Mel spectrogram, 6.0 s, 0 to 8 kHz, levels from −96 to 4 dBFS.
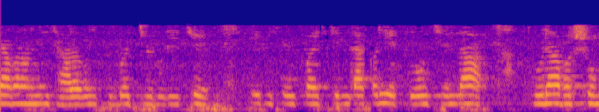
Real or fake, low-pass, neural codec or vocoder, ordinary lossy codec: real; 7.2 kHz; none; AAC, 16 kbps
